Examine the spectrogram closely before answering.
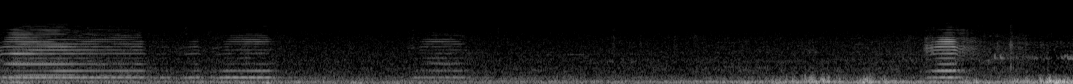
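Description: A diesel locomotive sounds its air horn in several blasts.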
